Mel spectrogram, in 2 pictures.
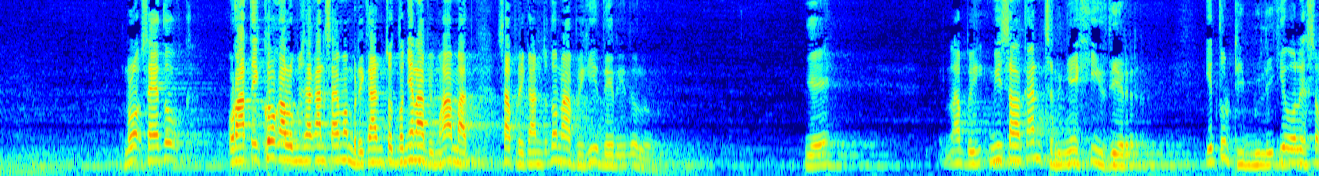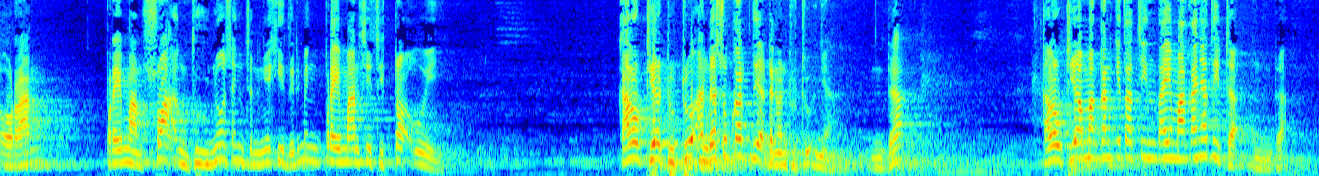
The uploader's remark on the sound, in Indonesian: Rekaman Kajian Majelis Pengajian Islam Ihyaa'ul Quluub. Di Masjid Al Aman Sidoarum Godean Sleman rutin setiap hari Sabtu selepas sholat Isya. Yang diselenggarakan oleh FKAM Yogyakarta dan Takmir Masjid Al Aman.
